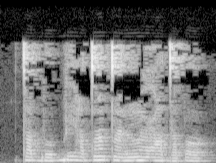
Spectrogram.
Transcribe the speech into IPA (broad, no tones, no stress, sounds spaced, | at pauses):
tˤ o b o b ɪ ɦ ɪ tˤ õ tˤ õ l õ ʕ ɔ dˤ ɪ p ɔ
